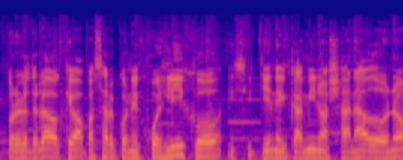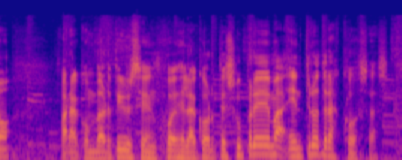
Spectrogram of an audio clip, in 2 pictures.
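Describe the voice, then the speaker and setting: A man's voice: mid-range voice, quick pace, faint music behind. A man with a Rioplatense Argentine accent hosting a political commentary show, talking in an emphatic, sardonic, slangy way. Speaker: host.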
